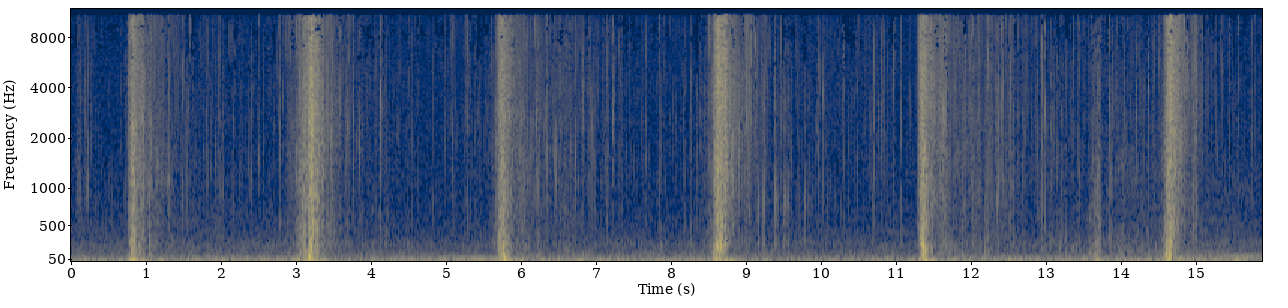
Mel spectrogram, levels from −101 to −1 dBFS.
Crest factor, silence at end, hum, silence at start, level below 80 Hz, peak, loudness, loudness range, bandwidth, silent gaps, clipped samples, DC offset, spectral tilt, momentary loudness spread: 28 dB; 0 s; none; 0 s; -44 dBFS; -8 dBFS; -30 LUFS; 7 LU; 11.5 kHz; none; under 0.1%; under 0.1%; -2.5 dB/octave; 27 LU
